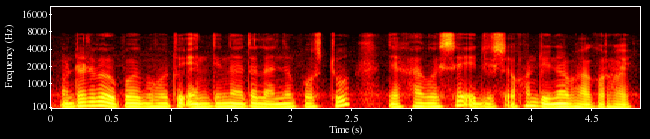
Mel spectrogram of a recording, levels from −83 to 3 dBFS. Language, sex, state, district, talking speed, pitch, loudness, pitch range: Assamese, male, Assam, Kamrup Metropolitan, 170 wpm, 120 Hz, -15 LUFS, 110-125 Hz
